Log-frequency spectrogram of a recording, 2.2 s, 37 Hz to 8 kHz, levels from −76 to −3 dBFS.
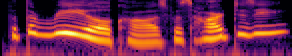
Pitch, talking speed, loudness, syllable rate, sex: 245 Hz, 190 wpm, -15 LUFS, 4.8 syllables/s, female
